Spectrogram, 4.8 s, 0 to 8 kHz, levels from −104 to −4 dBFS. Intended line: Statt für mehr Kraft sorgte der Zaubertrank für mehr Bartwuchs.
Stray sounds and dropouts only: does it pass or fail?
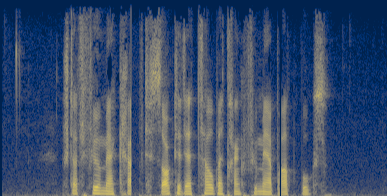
fail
